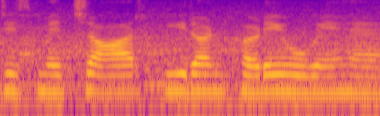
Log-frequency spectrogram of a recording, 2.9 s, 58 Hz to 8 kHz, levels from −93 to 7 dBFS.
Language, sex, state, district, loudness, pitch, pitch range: Hindi, female, Chhattisgarh, Raipur, -16 LUFS, 170 Hz, 165-175 Hz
